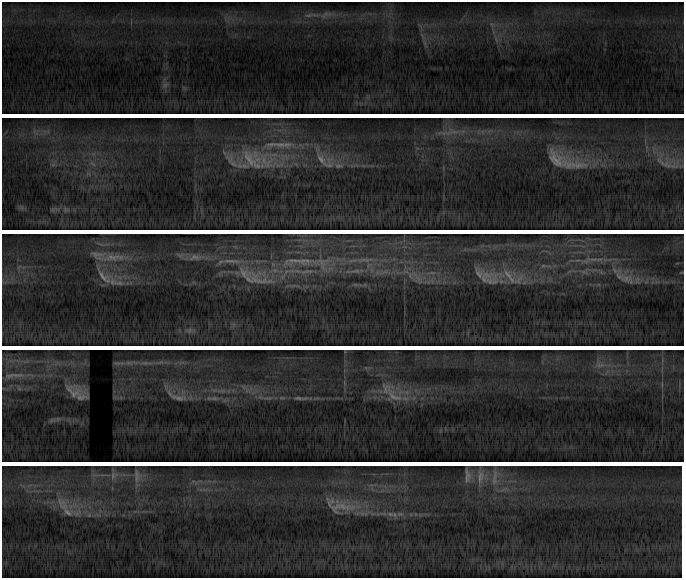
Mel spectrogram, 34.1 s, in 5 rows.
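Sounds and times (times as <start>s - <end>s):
faint steady background noise: 0.0s - 34.0s
birds chirping: 8.9s - 32.8s.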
